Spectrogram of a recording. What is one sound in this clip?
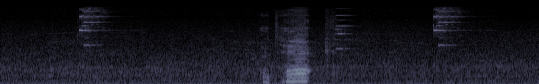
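A short electronic chime rings a few times.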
